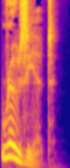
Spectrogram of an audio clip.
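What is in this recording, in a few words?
"roseate", British English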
